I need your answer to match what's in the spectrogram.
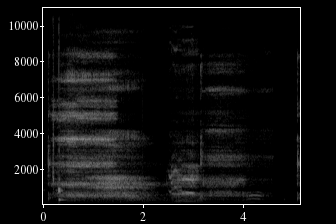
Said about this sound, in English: You look down, you can see where Vader's feeding tubes are, and if you push a button, you can hear breathing.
